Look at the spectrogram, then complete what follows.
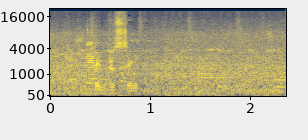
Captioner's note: foreign language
